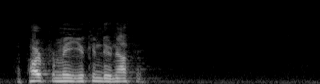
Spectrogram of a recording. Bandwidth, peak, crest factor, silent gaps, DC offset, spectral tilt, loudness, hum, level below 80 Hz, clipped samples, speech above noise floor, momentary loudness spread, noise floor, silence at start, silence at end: 7.2 kHz; -6 dBFS; 20 dB; none; under 0.1%; -8.5 dB/octave; -23 LUFS; none; -60 dBFS; under 0.1%; 39 dB; 7 LU; -61 dBFS; 0.2 s; 1.75 s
